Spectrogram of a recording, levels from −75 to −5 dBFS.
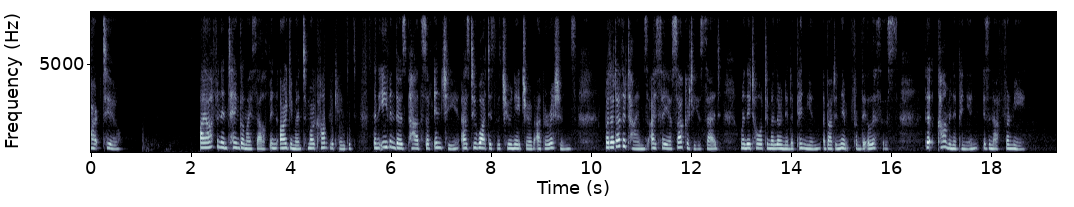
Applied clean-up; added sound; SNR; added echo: neural separator model SepFormer DNS4.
